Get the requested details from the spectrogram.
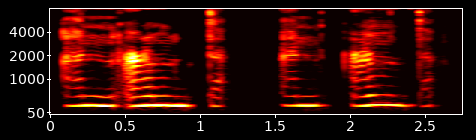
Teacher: Tetapi di dalam hukum non mati ini memang harus dibaca jelas tanpa guna, tanpa didengungkan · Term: izhar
